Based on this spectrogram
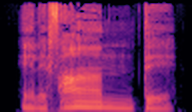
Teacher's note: Eso quiere decir que la sílaba tónica es la penúltima y que, por lo tanto, la palabra elefante es una palabra llana.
